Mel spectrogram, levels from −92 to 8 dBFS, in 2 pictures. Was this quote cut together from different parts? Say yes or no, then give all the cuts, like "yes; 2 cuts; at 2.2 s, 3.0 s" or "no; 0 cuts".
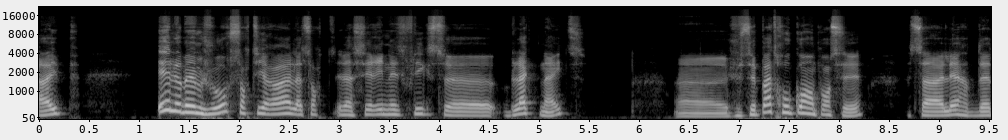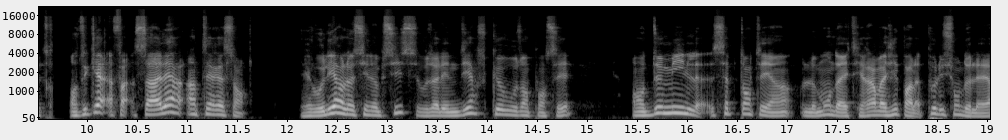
yes; 1 cut; at 9.6 s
